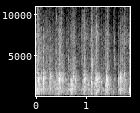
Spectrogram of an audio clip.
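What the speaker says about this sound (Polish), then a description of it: "także zróbmy brawa dla nich." A crowd at a carp fishing competition claps for the event's sponsors, a steady burst of close, lively applause with no talking over it.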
